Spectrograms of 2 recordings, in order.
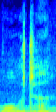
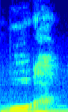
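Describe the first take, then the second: First: The middle t sound is clearly pronounced. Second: The middle t sound is dropped. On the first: "There's T's in there, so I'll still say water and butter" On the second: "I'm not going to go like water or butter. I ain't going to do that"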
